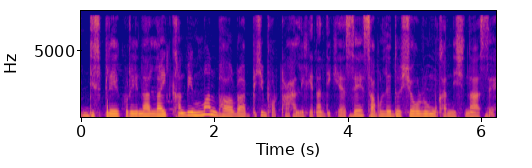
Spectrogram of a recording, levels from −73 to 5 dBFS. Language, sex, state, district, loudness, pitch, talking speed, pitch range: Nagamese, female, Nagaland, Dimapur, -20 LUFS, 175 Hz, 210 wpm, 165-190 Hz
